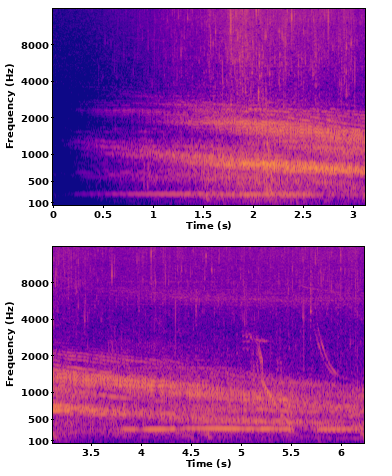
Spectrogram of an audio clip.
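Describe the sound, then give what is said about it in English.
A Weddell seal vocalizing underwater in the Antarctic produces long, eerie whistling sweeps that glide downward in pitch, mixed with shorter chirps. The call swells in quickly and then stays loud and steady. “Okay, this is a Weddell seal. A Weddell seal lives in the Antarctic, and it's a cute little critter. And listen to its voice.”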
